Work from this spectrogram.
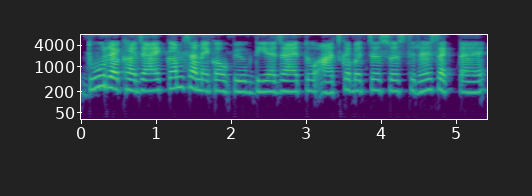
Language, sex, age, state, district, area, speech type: Hindi, female, 45-60, Madhya Pradesh, Jabalpur, urban, spontaneous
